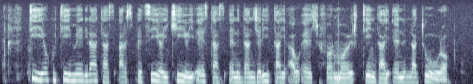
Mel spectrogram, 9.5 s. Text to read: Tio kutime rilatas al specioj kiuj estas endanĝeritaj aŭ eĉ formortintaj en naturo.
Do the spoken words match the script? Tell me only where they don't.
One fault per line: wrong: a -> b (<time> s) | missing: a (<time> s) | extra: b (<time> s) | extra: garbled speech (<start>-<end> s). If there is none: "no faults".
no faults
